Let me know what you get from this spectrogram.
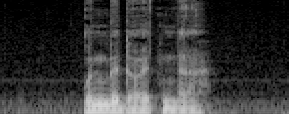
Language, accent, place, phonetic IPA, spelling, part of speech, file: German, Germany, Berlin, [ˈʊnbəˌdɔɪ̯tn̩dɐ], unbedeutender, adjective, De-unbedeutender.ogg
- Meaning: 1. comparative degree of unbedeutend 2. inflection of unbedeutend: strong/mixed nominative masculine singular 3. inflection of unbedeutend: strong genitive/dative feminine singular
